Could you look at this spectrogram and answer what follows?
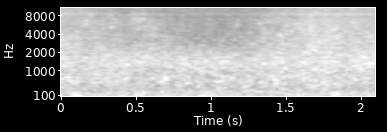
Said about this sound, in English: And we'll just take a moment to just listen to these waves behind me.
